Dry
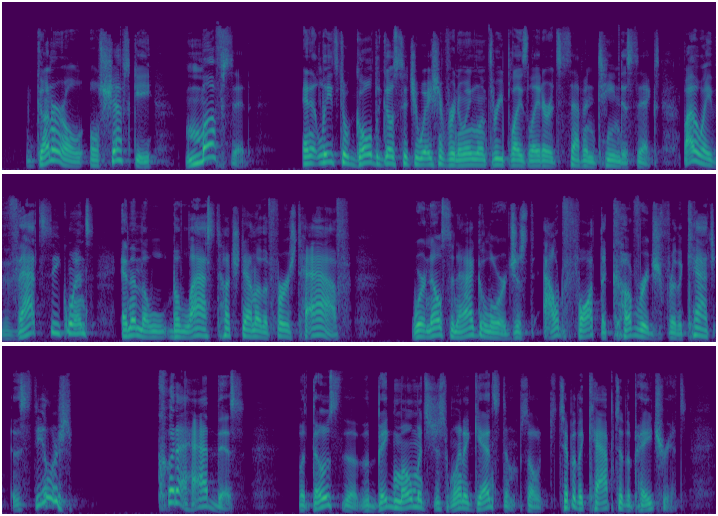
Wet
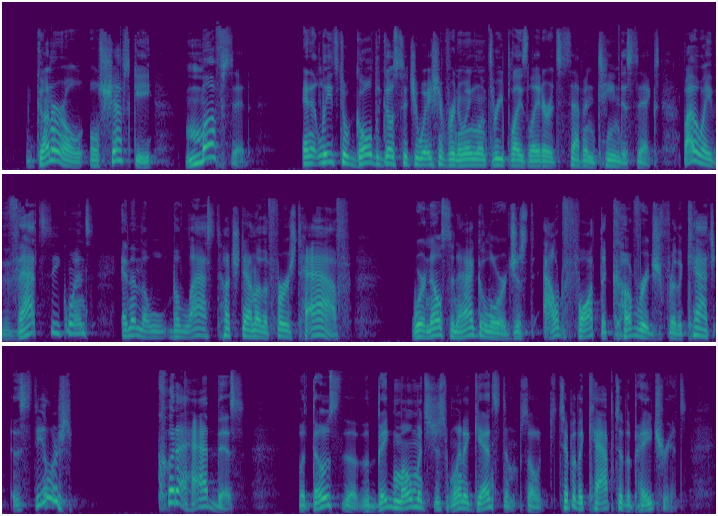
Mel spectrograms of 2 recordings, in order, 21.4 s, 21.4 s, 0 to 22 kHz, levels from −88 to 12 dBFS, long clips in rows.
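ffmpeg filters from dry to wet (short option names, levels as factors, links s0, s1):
-filter_complex "[0:a]asplit=3[s0][s1][s2];[s0]atrim=end=7.482[s3];[s1]atrim=start=7.478:end=9.362,asetpts=PTS-STARTPTS,volume=0.531[s4];[s2]atrim=start=9.358[s5];[s3][s4]acrossfade=d=0.004:c1=hsin:c2=hsin[s6];[s6][s5]acrossfade=d=0.004:c1=hsin:c2=hsin"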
